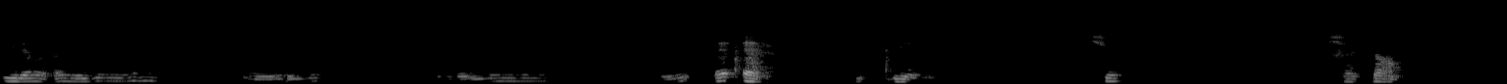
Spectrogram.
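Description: An elderly man speaks slowly and calmly, close by, in short phrases with pauses.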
